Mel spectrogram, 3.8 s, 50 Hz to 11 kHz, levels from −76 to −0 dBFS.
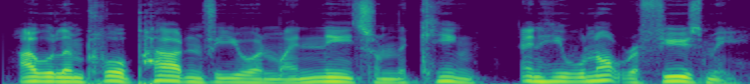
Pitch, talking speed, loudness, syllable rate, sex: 110 Hz, 290 wpm, -17 LUFS, 6.7 syllables/s, male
